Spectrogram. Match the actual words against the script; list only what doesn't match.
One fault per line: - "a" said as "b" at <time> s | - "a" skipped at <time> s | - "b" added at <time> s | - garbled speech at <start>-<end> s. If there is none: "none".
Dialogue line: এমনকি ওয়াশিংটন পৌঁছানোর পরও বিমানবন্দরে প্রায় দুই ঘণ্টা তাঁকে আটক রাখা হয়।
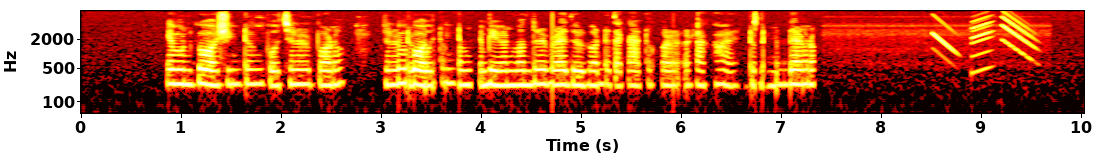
- garbled speech at 3.0-3.9 s
- garbled speech at 6.6-7.3 s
